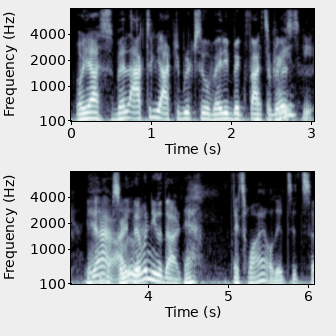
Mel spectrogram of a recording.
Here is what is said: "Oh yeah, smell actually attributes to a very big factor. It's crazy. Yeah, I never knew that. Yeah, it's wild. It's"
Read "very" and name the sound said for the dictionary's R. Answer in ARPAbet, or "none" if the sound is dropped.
R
